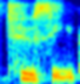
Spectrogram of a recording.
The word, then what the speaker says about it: TWOS: It's a science center, or as he says, TUSI. That's how it's spelled.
